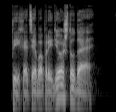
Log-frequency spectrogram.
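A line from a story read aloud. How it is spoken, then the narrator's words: Shouted after someone. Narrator (Russian): крикнул ему вдогонку Соха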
